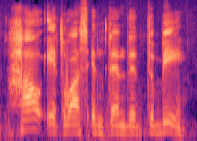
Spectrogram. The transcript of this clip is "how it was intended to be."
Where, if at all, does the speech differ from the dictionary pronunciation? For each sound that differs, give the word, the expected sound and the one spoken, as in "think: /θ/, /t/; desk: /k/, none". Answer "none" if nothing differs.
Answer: was: /z/, /s/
